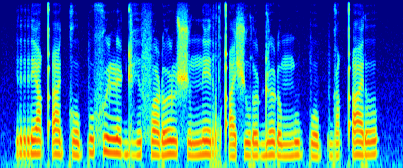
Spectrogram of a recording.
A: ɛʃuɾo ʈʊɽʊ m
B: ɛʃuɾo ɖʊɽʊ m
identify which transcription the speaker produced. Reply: B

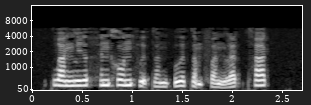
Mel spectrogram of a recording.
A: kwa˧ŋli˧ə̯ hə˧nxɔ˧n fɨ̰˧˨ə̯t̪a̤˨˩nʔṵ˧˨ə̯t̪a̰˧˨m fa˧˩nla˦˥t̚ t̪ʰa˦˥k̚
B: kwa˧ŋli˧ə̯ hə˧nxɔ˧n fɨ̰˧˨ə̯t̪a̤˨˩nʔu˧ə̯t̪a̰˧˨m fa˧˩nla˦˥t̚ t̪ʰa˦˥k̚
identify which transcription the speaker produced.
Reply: B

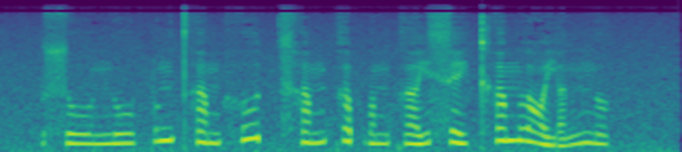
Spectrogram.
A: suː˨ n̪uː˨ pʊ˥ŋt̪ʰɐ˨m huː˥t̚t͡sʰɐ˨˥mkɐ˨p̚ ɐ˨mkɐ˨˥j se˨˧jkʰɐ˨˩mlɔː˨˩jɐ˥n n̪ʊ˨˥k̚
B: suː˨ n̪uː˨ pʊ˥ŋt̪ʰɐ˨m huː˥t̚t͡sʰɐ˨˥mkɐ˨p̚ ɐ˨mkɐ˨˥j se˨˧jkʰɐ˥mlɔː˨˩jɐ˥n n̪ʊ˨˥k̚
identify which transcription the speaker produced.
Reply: B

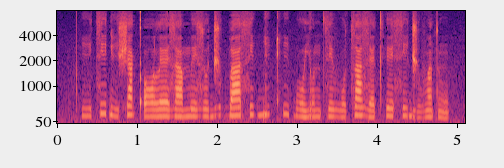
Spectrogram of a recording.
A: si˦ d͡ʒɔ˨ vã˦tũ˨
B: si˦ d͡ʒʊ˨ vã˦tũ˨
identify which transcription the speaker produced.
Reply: B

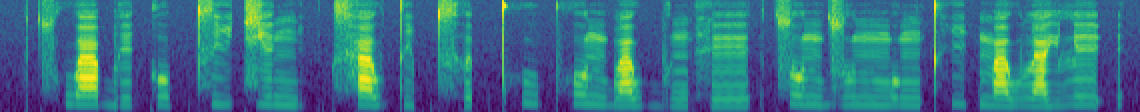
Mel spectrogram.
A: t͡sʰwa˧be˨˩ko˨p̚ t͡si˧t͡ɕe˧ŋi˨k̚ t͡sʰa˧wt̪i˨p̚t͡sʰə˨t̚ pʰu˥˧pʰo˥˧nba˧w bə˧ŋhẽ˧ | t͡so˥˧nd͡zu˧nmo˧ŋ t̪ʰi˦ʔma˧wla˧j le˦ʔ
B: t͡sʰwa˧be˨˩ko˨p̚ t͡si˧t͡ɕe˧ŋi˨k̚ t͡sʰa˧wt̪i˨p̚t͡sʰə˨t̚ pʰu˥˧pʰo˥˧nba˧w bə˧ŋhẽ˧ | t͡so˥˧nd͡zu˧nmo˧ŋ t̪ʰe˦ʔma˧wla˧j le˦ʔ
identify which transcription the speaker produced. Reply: A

